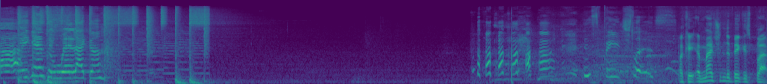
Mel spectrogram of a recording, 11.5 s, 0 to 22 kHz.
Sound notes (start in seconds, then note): 7.0 laughter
